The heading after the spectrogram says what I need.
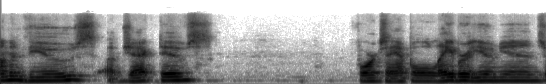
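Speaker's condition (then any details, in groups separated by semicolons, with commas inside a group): No condition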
